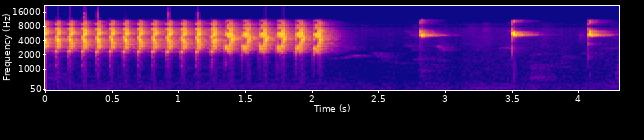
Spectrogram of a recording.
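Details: Lovebird lure song for other lovebirds: a rapid high chattering trill for two seconds, then silence broken by three separate sharp clicking chips.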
